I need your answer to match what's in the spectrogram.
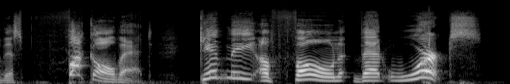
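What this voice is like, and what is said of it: Screaming, riled-up shouting. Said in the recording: “I'm screaming now. I'm going to calm down.”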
